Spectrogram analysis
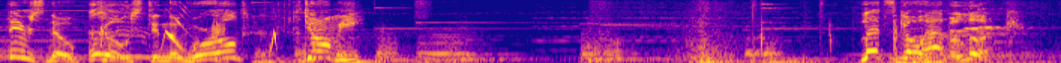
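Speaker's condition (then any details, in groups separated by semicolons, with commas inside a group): No condition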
